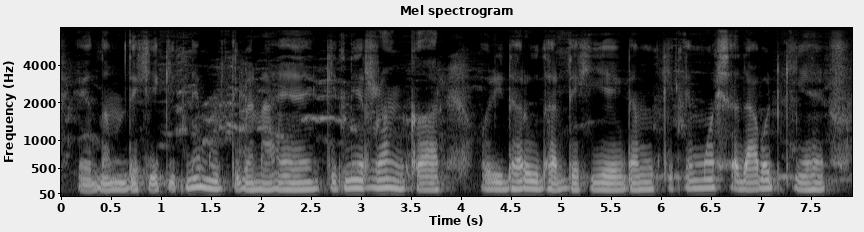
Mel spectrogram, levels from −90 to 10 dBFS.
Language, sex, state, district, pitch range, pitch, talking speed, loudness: Hindi, male, Bihar, Jamui, 120-145 Hz, 125 Hz, 135 wpm, -31 LUFS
